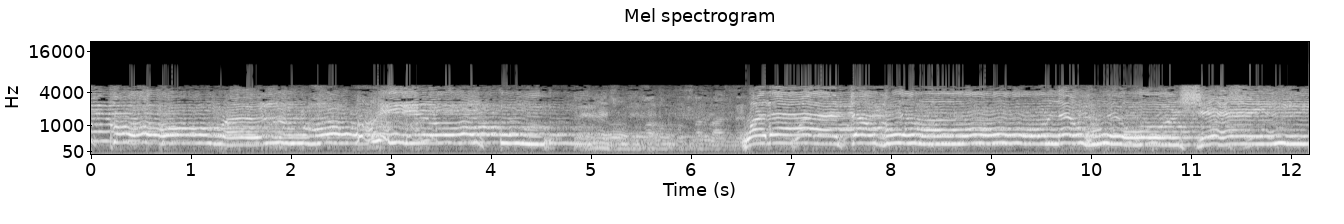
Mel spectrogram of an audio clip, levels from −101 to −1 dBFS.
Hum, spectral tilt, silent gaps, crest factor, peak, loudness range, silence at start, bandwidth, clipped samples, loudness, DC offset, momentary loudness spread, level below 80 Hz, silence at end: none; -6.5 dB/octave; none; 10 dB; 0 dBFS; 4 LU; 0 s; 6.2 kHz; 0.4%; -9 LUFS; 0.6%; 9 LU; -52 dBFS; 0 s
